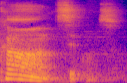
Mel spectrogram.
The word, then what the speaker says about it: consequence: فعشان تبقى عارف إن هي consequence.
